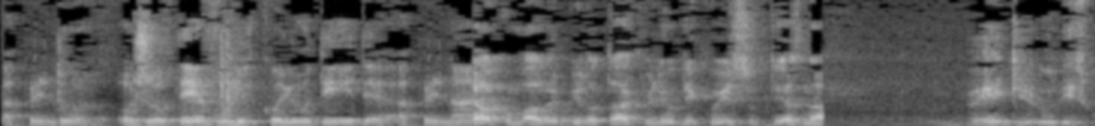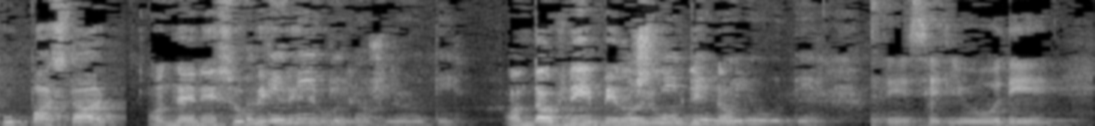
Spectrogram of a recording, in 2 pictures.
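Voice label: Long and rising u: ljúdi (genitive plural) 'people', dialect of Petrovo Selo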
